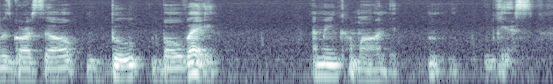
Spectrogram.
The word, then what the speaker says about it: Beauvais: People say her name is Bouvet, but it's Beauvais because she corrected Andy last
